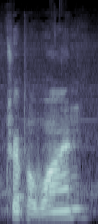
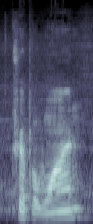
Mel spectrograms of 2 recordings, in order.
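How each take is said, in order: Both takes have the same delivery.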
